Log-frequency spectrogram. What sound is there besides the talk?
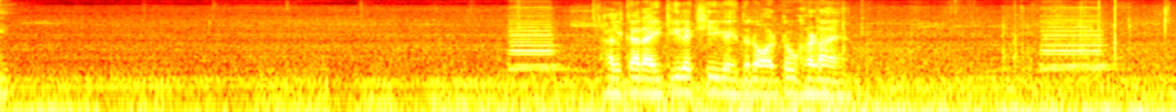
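car horn honking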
